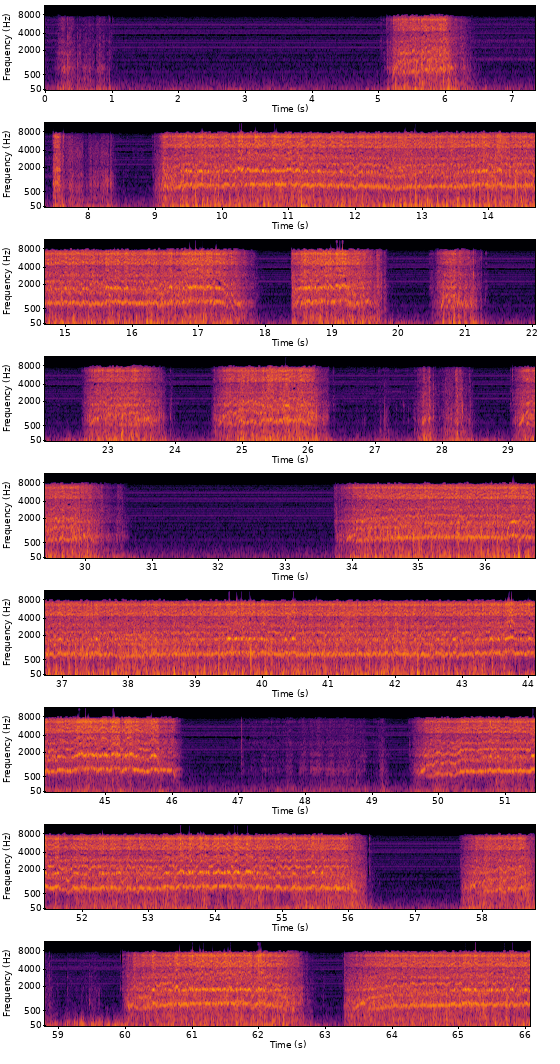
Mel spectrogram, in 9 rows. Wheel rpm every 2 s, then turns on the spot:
10, 0, 50, 40, 90, 200, 200, 200, 160, 90, 20, 70, 110, 30, 60, 10, 10, 170, 200, 200, 190, 210, 210, 20, 30, 180, 200, 190, 30, 70, 160, 110, 190.
0-2 6-8 22-24 26-28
